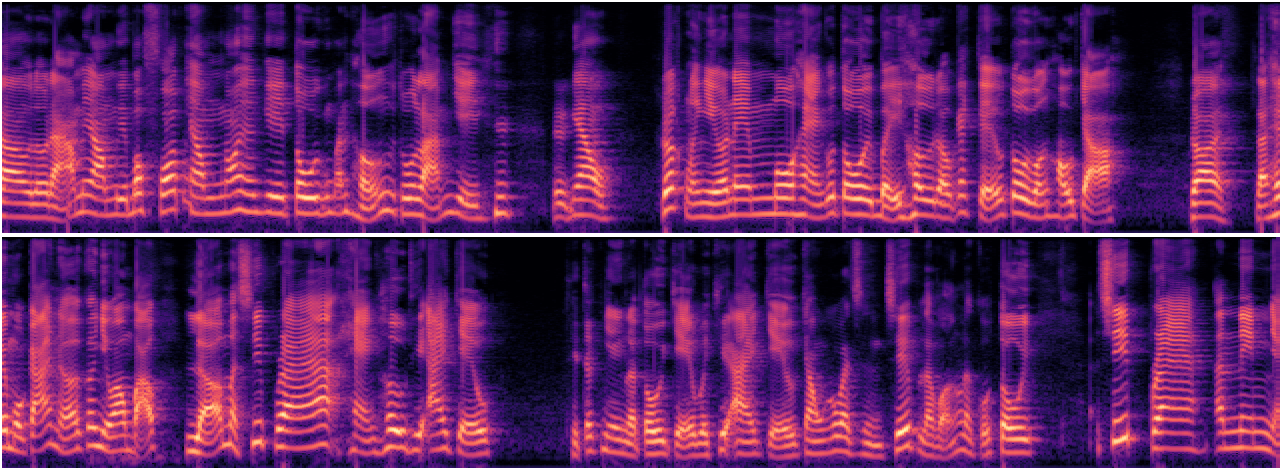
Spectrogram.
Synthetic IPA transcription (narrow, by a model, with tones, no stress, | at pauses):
əː˨˩wlɨ˨˩ɗa̰ː˧˩wməː˨˦jʔə˧wŋ͡mɗi˧˦ɓo˦˥t̚fo˦˥t̚ma˨˦jʔə˧wŋ͡mnɔ˨˦jʔə˧˨˦ki˧t̪u˧jkʊ̰˧˥ŋ͡mʔa˨˩jŋ̟ɦɨ˧˩əŋ˨˩t̪u˧jlaː˨˩mzi˨˩ | ɗɨ˨˩ək̚ɲa˧w | zə˦˥t̚laː˨˩ɲi˨˩wʔa˧nʔɛ˧mːu˧əɦaː˨˩ŋku˧˩ət̪u˧jɓḭ˧˨ɦɨ˧zo˨˩jkaː˦˥kːḭ˧˩əwt̪u˧jvə̰˧˥nɦo̰˧˥˨t͡ɕə̰ː˧˨ | zo˨˩jlaː˨˩t̪ʰe˧mo˨˩t̚kaː˨˦jnɨ̰˧˥əkɔ˨˦ɲi˨˩əwʔə˧wŋ͡mɓaː˧˩wləː˧˩maː˨˩si˦˥p̚zaː˧ʔaː˨˦˥haː˨˩ŋɦɨ˧t̪ʰi˨˩ʔaː˧jt͡ɕḭ˧˨əw | t̪ʰi˨˩t̪ə˦˥t̚ɲi˧ənlaː˨˩t̪u˧jt͡ɕḭ˧˨wva˨˩ki˨˦ʔaː˧jt͡ɕḭ˧˨əwt͡ɕɔ˧wŋ͡mkɔː˨˦ɓa˧˩ŋzi˨˩ŋsi˦˥p̚laː˨˩və̰˧˥nlaː˨˩ku˧˩ət̪u˧j | si˦˥p̚zaː˧ʔa˧ŋ̟ʔɛ˧mɲ˧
